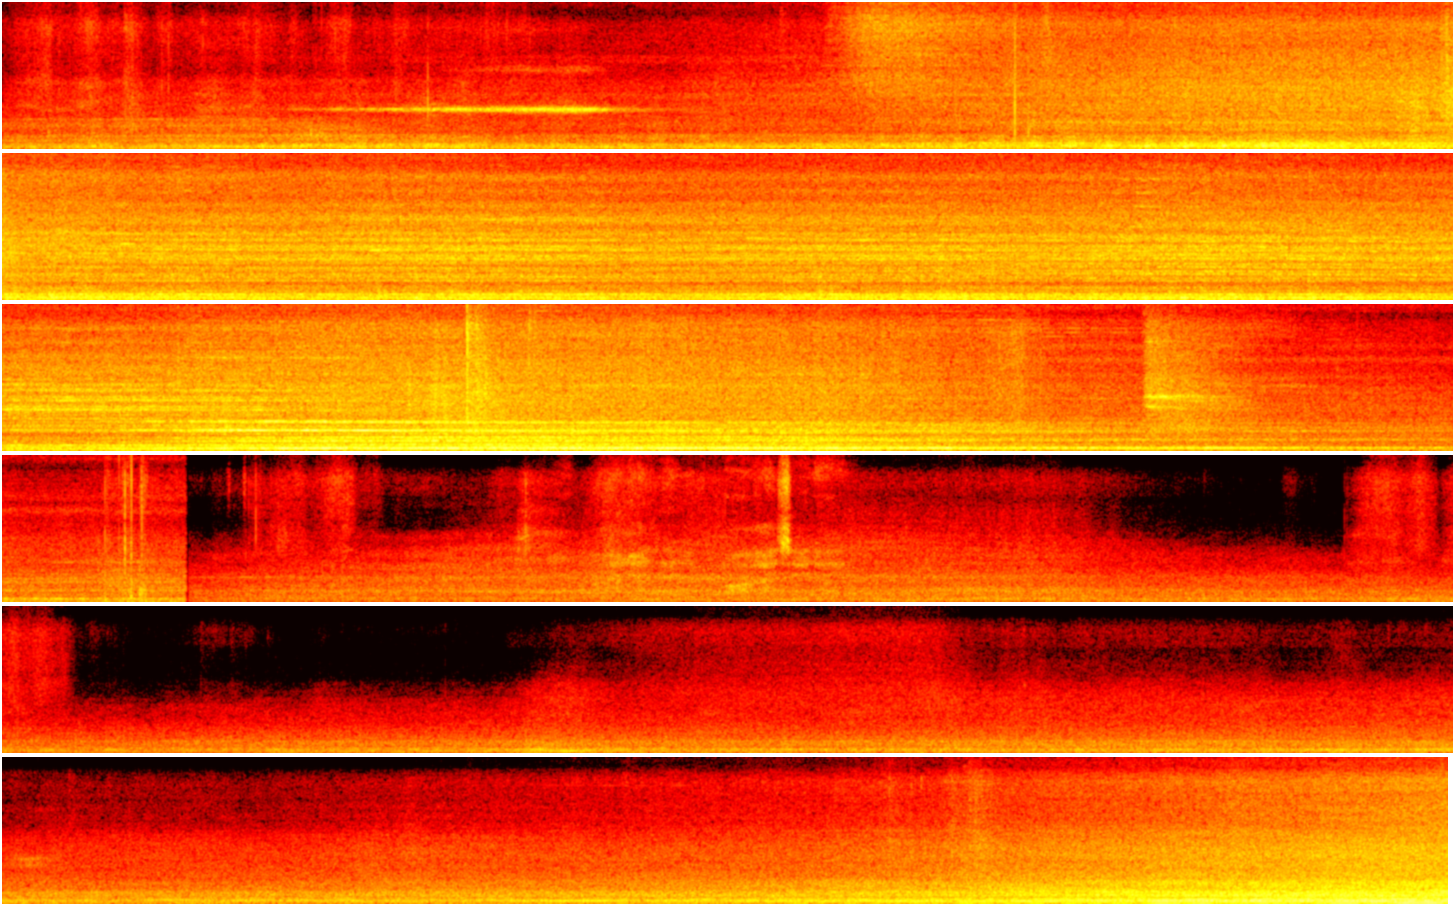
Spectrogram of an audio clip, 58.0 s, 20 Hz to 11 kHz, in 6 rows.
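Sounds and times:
train running along platform: 0.0s - 58.0s
wheel squeal and motor whine: 2.0s - 4.2s, 18.4s - 29.9s.

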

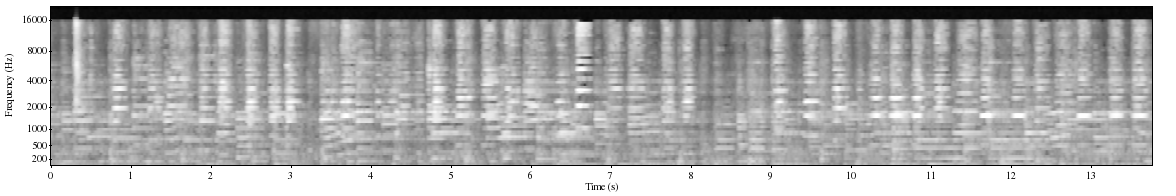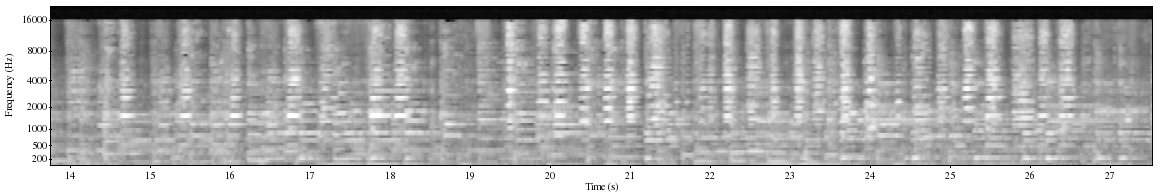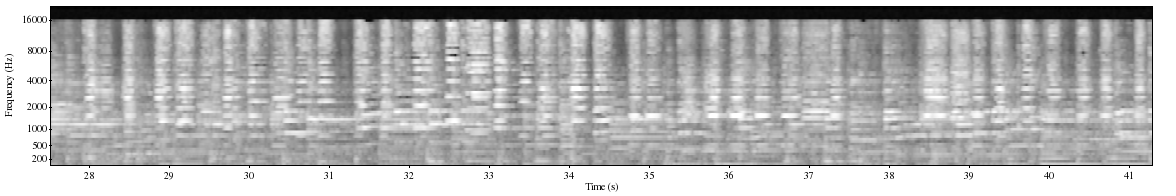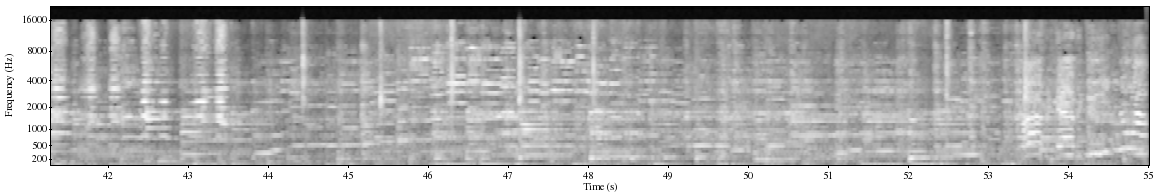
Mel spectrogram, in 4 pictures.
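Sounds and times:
guitar accompaniment: 0.0s - 55.0s
harmonica melody: 0.0s - 55.0s.

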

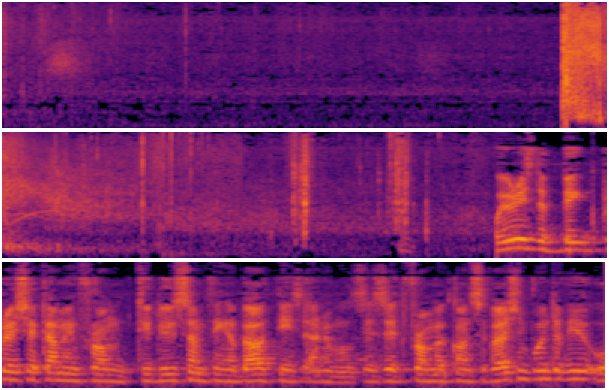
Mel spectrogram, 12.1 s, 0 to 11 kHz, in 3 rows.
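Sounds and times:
rifle shot: 3.7s - 6.8s.

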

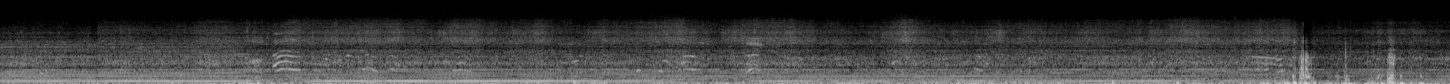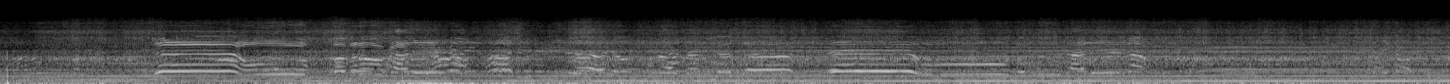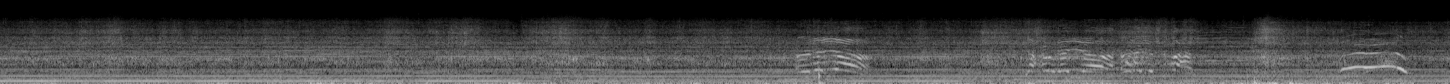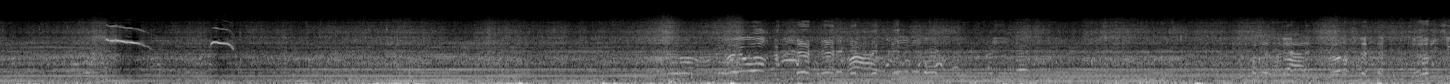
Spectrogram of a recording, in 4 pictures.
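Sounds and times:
motorboat engine droning: 0.0s - 58.0s
water rushing along hull: 0.0s - 58.0s
voices calling out: 34.6s - 47.1s.

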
